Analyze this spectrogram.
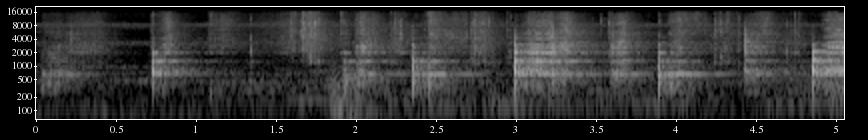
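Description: Wooden spatula knocking and scraping against a steel kadai and a frying pan as toasted melon seeds are scraped into the kadai. There is a series of irregular knocks, about two a second, and each one sets the metal ringing briefly.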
